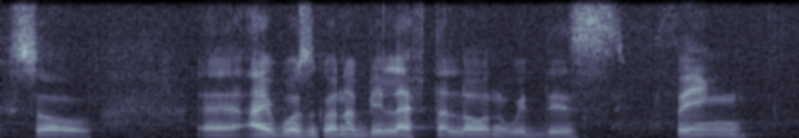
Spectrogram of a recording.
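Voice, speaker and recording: Speaking with an Italian accent, a man uses a medium pitch at a moderate pace. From Italy. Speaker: illustrator. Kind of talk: festival talk. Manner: halting, many fillers.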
